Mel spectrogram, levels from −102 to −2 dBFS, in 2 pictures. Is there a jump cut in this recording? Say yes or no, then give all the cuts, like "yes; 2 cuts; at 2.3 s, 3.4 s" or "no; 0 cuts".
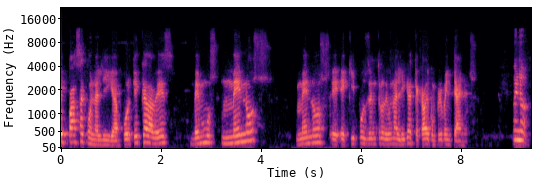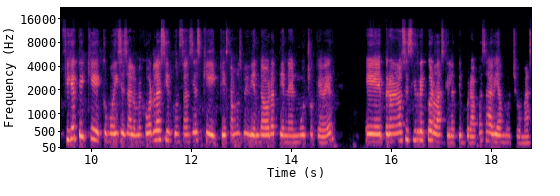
no; 0 cuts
